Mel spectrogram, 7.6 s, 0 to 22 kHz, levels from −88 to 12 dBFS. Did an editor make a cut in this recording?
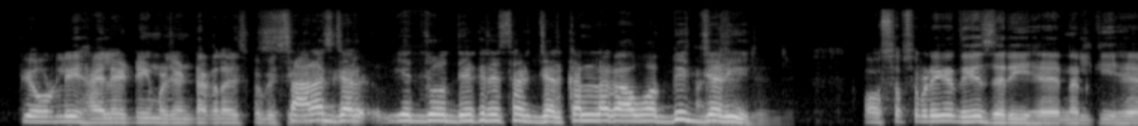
no; 0 cuts

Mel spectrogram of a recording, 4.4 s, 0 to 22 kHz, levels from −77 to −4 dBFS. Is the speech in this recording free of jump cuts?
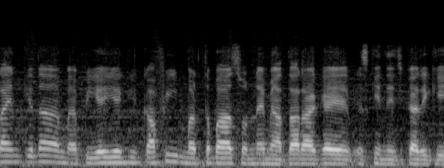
yes; 0 cuts

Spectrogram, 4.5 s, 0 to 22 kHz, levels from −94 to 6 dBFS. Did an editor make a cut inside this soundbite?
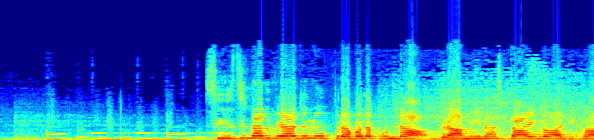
yes; 1 cut; at 1.0 s

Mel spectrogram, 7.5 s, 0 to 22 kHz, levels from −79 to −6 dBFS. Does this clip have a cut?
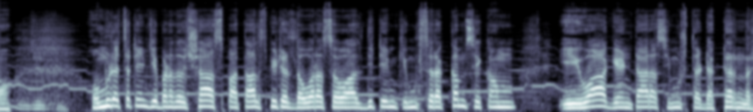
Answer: no; 0 cuts

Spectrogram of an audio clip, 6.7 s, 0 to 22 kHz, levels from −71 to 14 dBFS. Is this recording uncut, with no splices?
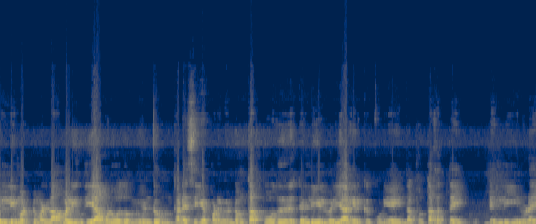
yes; 0 cuts

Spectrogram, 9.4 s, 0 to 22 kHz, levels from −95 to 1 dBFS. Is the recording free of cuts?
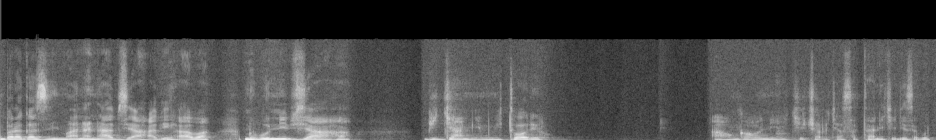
yes; 0 cuts

